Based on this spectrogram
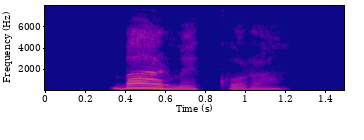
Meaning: no matter what size, whatever size, however big or small
- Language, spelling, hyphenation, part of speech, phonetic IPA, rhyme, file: Hungarian, bármekkora, bár‧mek‧ko‧ra, pronoun, [ˈbaːrmɛkːorɒ], -rɒ, Hu-bármekkora.ogg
